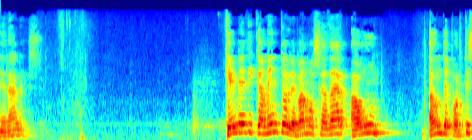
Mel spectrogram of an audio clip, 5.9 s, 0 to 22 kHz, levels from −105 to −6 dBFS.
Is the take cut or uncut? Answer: uncut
